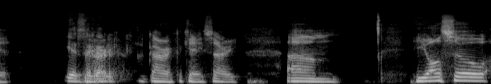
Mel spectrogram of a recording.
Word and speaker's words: Agaric: Yes, Agaric.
